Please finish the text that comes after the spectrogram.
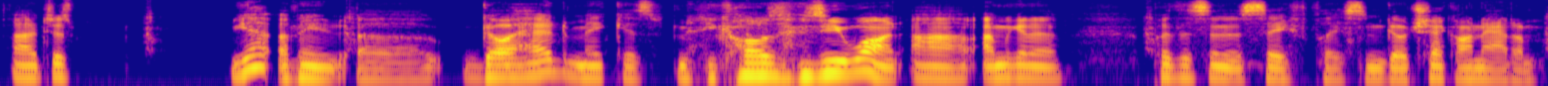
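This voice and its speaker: A man's voice: mid-range voice, normal speed, dry recording, natural voice. A man voicing a polite, hospitable female nurse who speaks in a hesitant, courteous, stammering way. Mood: obliging.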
